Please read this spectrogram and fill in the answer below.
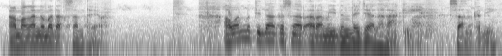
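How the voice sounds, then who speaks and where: An actor playing a wary, serious police chief in a radio drama. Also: male voice, mid-range voice, big pitch swings, quick pace, a little hiss or hum, close to an everyday voice.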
